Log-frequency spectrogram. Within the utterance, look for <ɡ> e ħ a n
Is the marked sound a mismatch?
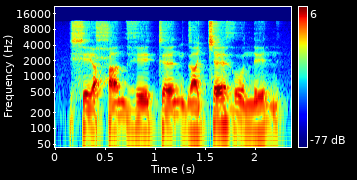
yes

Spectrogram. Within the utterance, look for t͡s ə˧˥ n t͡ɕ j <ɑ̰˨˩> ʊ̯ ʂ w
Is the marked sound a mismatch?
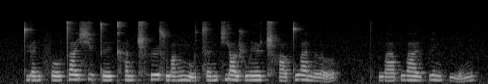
yes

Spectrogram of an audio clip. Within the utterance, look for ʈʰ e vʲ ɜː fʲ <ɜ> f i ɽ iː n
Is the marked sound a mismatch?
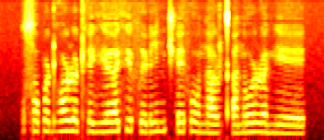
no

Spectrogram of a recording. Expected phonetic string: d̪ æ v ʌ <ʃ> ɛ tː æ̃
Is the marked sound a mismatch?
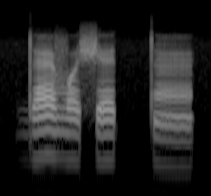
no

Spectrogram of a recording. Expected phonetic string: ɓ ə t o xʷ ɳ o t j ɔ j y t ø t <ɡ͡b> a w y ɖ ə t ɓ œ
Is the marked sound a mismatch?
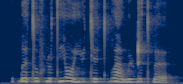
yes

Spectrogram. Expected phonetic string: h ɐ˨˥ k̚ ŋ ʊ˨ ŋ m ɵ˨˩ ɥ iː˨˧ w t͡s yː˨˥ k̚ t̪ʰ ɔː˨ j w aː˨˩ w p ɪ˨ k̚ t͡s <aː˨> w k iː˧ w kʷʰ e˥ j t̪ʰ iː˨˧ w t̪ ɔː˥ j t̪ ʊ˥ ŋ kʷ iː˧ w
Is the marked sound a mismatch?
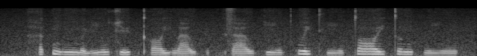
no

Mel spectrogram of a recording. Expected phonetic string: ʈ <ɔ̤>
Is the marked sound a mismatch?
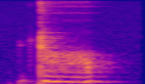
no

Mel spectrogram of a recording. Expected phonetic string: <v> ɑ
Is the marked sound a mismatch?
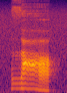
yes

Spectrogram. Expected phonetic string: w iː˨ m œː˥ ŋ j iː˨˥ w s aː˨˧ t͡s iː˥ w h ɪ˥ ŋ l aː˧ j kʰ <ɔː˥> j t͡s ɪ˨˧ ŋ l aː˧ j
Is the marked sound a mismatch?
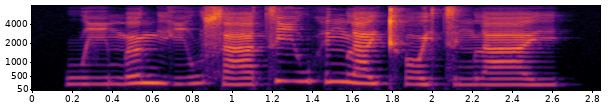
yes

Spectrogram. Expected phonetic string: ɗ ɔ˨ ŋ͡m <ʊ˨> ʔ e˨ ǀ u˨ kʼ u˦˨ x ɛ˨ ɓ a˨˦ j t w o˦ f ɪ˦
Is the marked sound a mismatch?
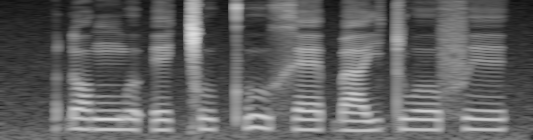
no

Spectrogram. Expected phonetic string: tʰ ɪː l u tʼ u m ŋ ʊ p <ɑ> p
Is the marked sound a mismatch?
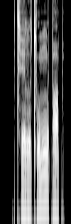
no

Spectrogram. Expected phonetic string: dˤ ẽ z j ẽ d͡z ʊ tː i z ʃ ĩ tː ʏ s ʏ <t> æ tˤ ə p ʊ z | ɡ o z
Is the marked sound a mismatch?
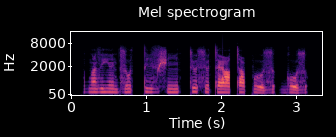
no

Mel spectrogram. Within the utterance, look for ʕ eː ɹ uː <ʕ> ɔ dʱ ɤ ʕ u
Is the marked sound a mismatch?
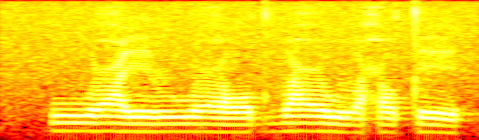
no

